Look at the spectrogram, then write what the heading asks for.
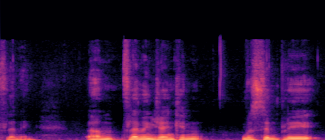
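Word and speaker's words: Fleeming: was simply it's written in flaming but it's pronounced fleming um fleming jenkin was simply saying manifest facts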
